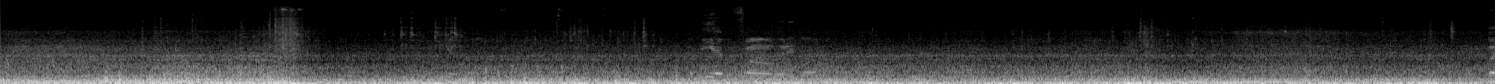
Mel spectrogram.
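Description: Steady engine and road noise heard inside the cabin of a Chevrolet Tahoe PPV driving on city streets, mostly a low rumble.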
